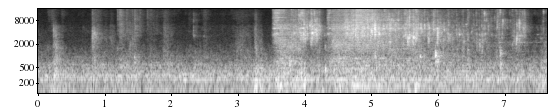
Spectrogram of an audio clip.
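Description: A kitchen faucet runs with a steady wash of water and scattered drips, quiet at first, then swelling louder and brighter midway as the flow picks up, with no one talking.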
